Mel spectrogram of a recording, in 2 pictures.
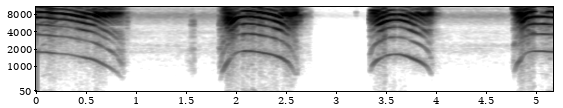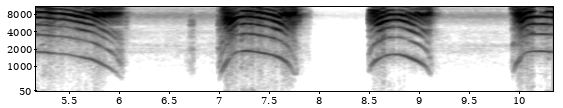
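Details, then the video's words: Seven insistent meows from a newborn kitten calling its mother. Each is a bright, arched cry that swells and falls away, spaced by short quiet pauses, with no other sounds. "CUTE KITTEN MEOWS 🐈 Newborn Cat Calling Mom"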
